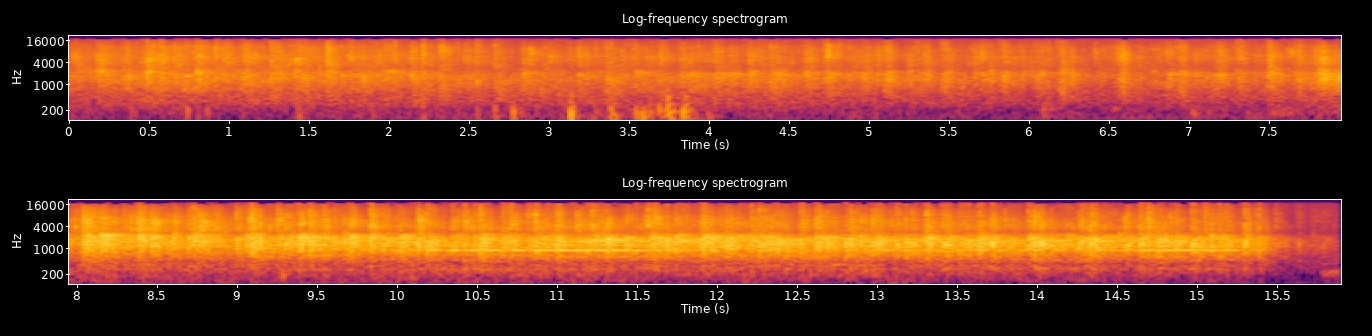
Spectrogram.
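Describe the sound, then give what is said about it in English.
An audience applauds as a speaker is introduced, with steady clapping that jumps noticeably louder about halfway through, holds at that level, then stops abruptly at the end. “I also want you to put your hands together for one of your elders, Brian Mashburn.”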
